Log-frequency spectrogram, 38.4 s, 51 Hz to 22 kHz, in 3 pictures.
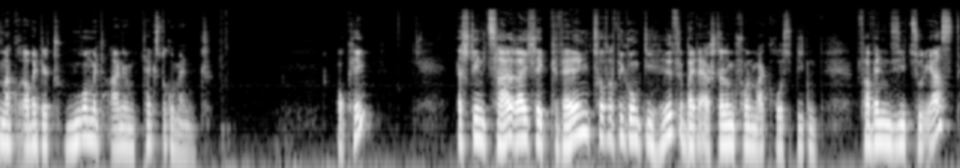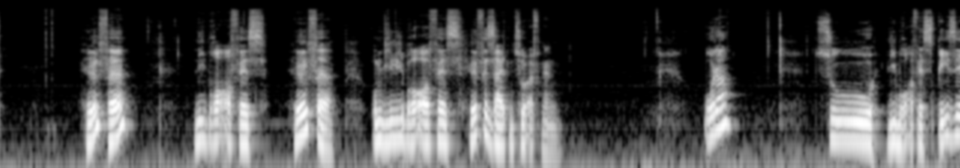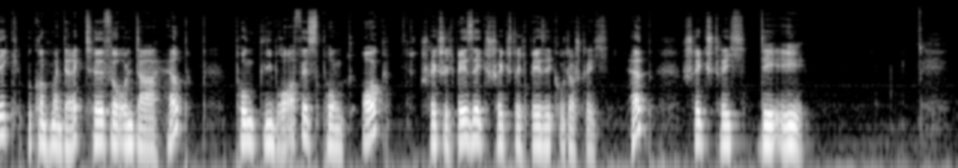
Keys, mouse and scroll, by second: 2.9 click, 13.4 click, 17.9 click, 22.3 click.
